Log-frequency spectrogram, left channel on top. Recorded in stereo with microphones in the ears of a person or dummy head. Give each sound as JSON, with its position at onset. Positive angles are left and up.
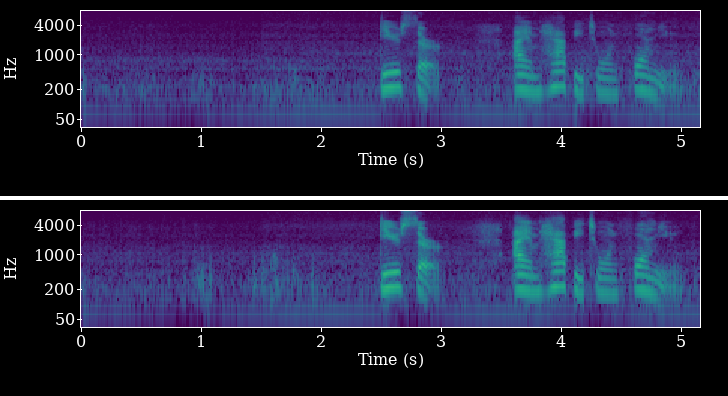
{"t": 2.5, "sound": "a woman speaking", "side_deg": -30}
